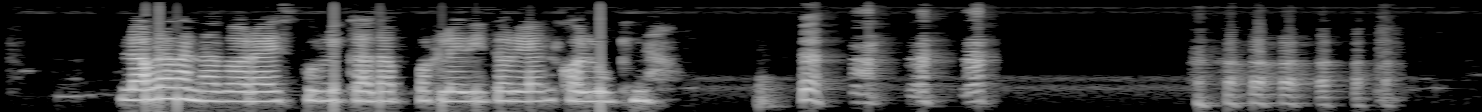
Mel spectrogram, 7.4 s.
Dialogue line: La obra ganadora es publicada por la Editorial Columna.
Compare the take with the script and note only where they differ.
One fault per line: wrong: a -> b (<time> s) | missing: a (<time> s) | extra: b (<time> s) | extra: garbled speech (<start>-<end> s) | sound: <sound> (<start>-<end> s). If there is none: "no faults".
sound: laugh (3.8-5.0 s)
sound: laugh (5.9-7.0 s)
